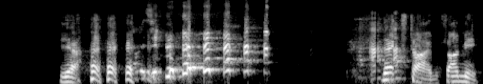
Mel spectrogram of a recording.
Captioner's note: laughs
